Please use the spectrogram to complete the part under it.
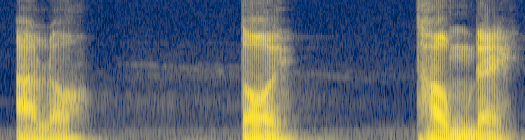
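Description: A man's voice: sits low, slow, no echo, studio quality, pitched below the performer's own voice. A man voicing a frightened older train driver who stammers nervously. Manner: shaky, stammering.

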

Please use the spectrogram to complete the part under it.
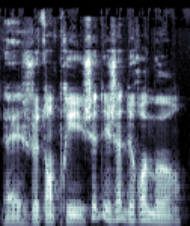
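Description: A man giving voice to a tender, hesitant woman, torn by scruples and sighing between words. the voice stays fairly low and unforced, like a storybook reading rather than full acting. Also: expressive, normal speed, darkish tone, natural voice. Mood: regretful.

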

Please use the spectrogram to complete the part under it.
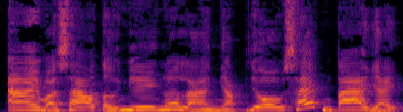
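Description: A woman playing an older village man who coaxes a ghost, in a soothing, pleading, lowered voice. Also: lively intonation, moderate pace, pushed and bright. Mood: coaxing. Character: calm older male village spirit-chaser.

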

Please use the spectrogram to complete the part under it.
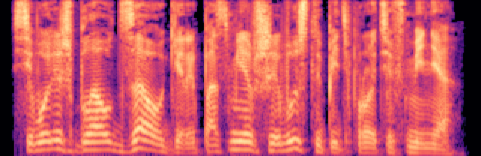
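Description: A man's voice: mid-range voice, lively intonation, brisk, dry recording, studio quality, pitched above the performer's own voice, lightly acted. A man reading an audiobook voices an arrogant, scornful male vampire clan lord. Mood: mocking. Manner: scornful, domineering, shouting at times. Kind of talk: audiobook character voice.

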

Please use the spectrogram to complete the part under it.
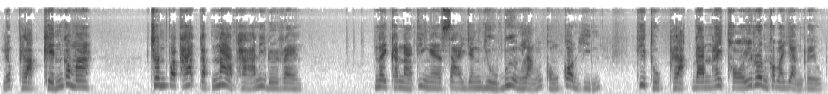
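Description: A woman's voice: medium pitch, animated, a little fast, sharp tone. A woman voicing a grieving veteran male hunter who speaks in a subdued, choked, polite way. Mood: grave restrained.

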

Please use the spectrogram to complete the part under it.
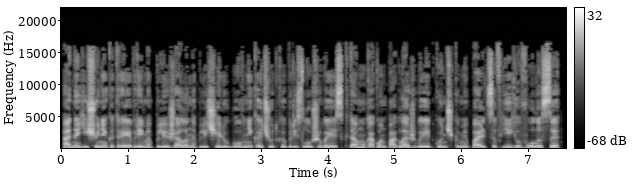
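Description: Low-voiced woman reading an audiobook. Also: monotone, fairly quick, few pauses, darkish tone, dry recording, clean studio sound. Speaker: audiobook narrator. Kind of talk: scripted narration.

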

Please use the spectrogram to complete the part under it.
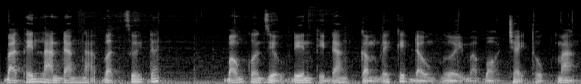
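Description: A man narrating a horror story dramatically, slowing down at grisly details. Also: sits low, fairly even intonation, faint music behind.

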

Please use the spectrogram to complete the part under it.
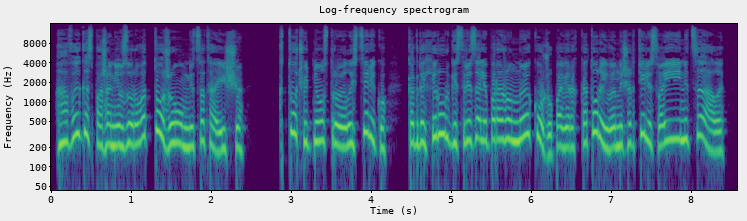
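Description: A man's voice: extremely high pitch, a little fast, dark tone, dry recording, studio quality, voice pushed up. A man voicing a bossy, jealous young woman in an audiobook, scolding and bickering. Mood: teasing. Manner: indignant, bickering. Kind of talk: audiobook character voice.

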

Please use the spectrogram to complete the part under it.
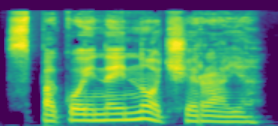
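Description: A woman's voice: low voice, takes it slowly, smooth, dry recording, studio quality, pitched below the performer's own voice. A woman doing a cold, curt young man. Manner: terse, clipped, commanding.

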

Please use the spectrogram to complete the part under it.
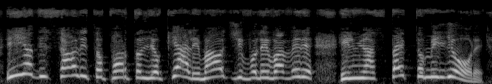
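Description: A woman doing a shrill simpering fake lady. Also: lively intonation, normal speed, dry recording. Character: male servant disguised as a fussy lady.

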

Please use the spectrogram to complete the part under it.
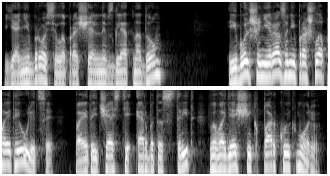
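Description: A man reading a first-person novel aloud as audiobook narration, calm and measured. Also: mid-range voice. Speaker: audiobook reader. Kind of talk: scripted narration.

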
